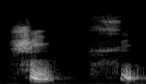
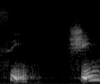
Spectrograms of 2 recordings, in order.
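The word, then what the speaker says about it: 星期: সো এখানে খুব সহজ দুটো টোনেই কিন্তু ফার্স্ট টোন ঠিক আছে তো তাহলে এটা উচ্চারণ আমরা কেমন করে করব সিং সি সিং সি সিং সি মানে হচ্ছে সপ্তাহ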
